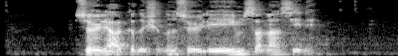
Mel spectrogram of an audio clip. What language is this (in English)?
Turkish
